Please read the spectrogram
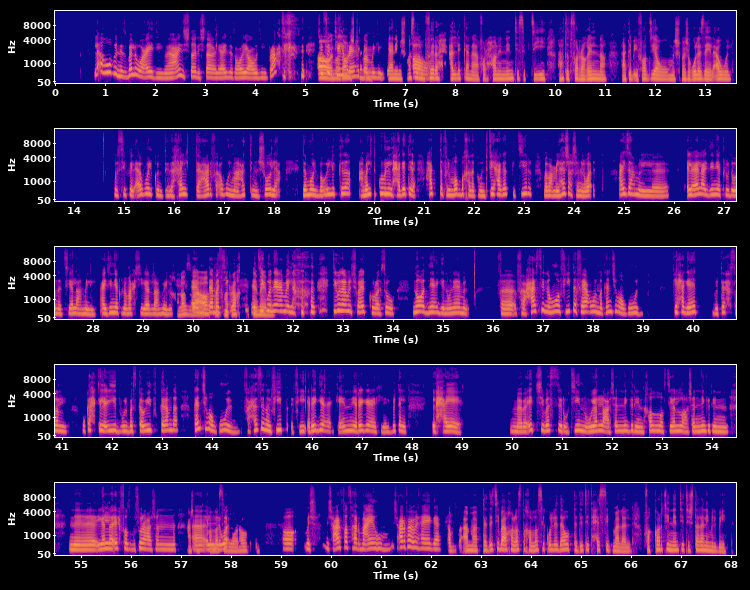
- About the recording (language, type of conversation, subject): Arabic, podcast, إيه رأيك: تشتغل من البيت ولا تروح المكتب؟
- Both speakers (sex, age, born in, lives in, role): female, 30-34, Egypt, Egypt, host; female, 35-39, Egypt, Egypt, guest
- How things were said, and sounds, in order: tapping; laughing while speaking: "براحتِك"; in English: "دونتس"; laugh; in French: "كرواسون"; tsk; in English: "روتين"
